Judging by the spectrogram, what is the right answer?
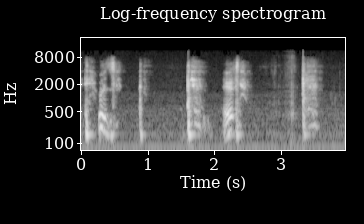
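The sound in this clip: A man coughing in a series of short, sharp bursts, some rough and throat-clearing in character, with brief pauses between them and no talk.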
